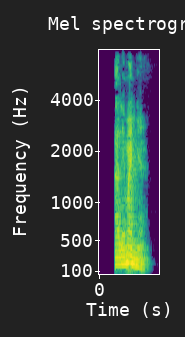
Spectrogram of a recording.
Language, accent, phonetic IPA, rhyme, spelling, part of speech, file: Catalan, Valencia, [a.leˈma.ɲa], -aɲa, Alemanya, proper noun, LL-Q7026 (cat)-Alemanya.wav
- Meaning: Germany (a country in Central Europe)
